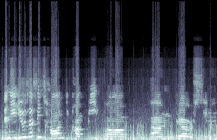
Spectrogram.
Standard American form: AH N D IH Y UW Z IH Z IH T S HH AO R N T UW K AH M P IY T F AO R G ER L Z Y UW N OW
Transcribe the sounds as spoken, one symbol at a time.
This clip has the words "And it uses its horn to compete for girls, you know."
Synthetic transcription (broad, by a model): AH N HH IH Y UW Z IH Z IH T S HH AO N T UW K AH P IY F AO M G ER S Y UW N OW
